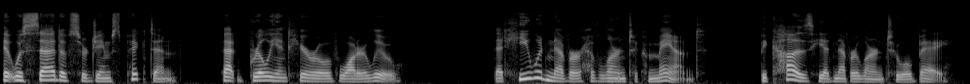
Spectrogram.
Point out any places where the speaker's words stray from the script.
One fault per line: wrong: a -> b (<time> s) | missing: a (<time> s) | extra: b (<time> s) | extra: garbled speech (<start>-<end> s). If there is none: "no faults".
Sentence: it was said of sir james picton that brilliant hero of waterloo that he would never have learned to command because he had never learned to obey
no faults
